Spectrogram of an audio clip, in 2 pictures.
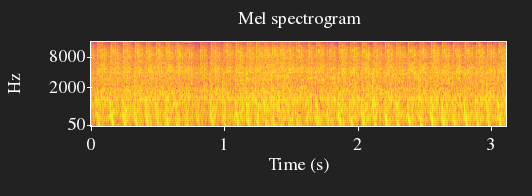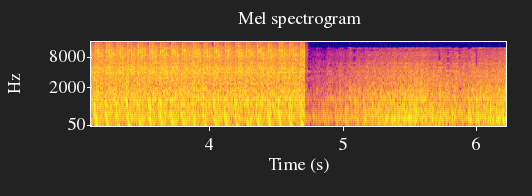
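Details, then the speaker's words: Honda CBX125, stationary: at raised revs a harsh rattly clatter rides over the firing beat, then cuts off sharply; abnormal noise while revving, owner first suspected low fuel and topped up. "停止してても、エンジン回転数を上げると、変な音がする。この音の原因、わかりますか？"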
